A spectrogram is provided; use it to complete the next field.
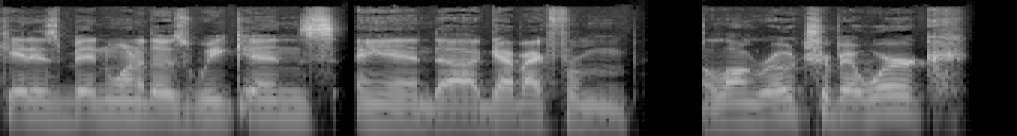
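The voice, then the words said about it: Sick, strained voice. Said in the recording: “If you can hear it in my voice, I'm pushing through. I am sick.”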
